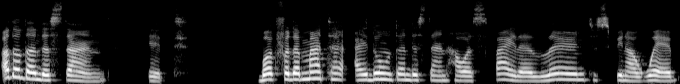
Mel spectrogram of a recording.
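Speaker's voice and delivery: put-on lilting Caribbean-accented doctor. Doctor pondering the spider's web, Caribbean accent. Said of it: "I'm gonna give him a Caribbean accent".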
